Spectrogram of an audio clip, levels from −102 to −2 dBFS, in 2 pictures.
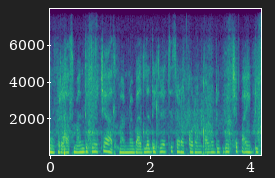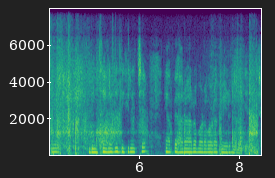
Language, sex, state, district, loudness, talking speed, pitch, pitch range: Rajasthani, female, Rajasthan, Nagaur, -23 LUFS, 155 wpm, 190 Hz, 180-200 Hz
